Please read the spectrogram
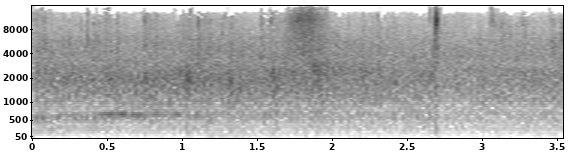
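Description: Steady applause from a crowd fills the space, a dense even patter of many hands clapping at moderate loudness, with no one speaking over it.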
